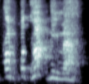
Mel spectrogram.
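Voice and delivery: lightly voiced London Cockney, one high loud burst; playful Cockney accent quote; Cockney imitation. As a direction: mimic English friends praising in a Cockney accent. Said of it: "and they were like".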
